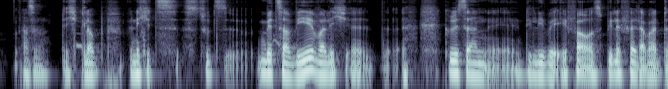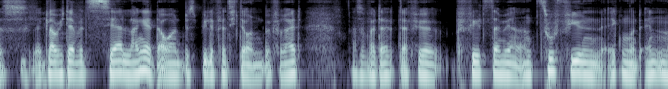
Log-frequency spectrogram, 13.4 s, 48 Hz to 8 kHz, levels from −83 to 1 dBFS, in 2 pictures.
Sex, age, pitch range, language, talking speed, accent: male, 30-49, 110-120 Hz, German, 235 wpm, German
